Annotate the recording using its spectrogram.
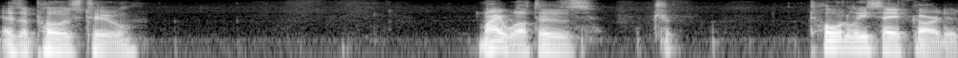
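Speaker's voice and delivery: speech interrupted by hiccups. Speaker talking while drinking coffee, with hiccups. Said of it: "I have the hiccups here".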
